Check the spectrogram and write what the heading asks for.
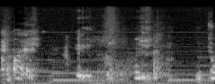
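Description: A person coughing in several short, irregular fits over sustained background music.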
